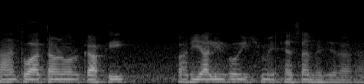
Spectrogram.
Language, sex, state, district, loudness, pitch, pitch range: Hindi, male, Bihar, Sitamarhi, -31 LUFS, 115 Hz, 115-120 Hz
